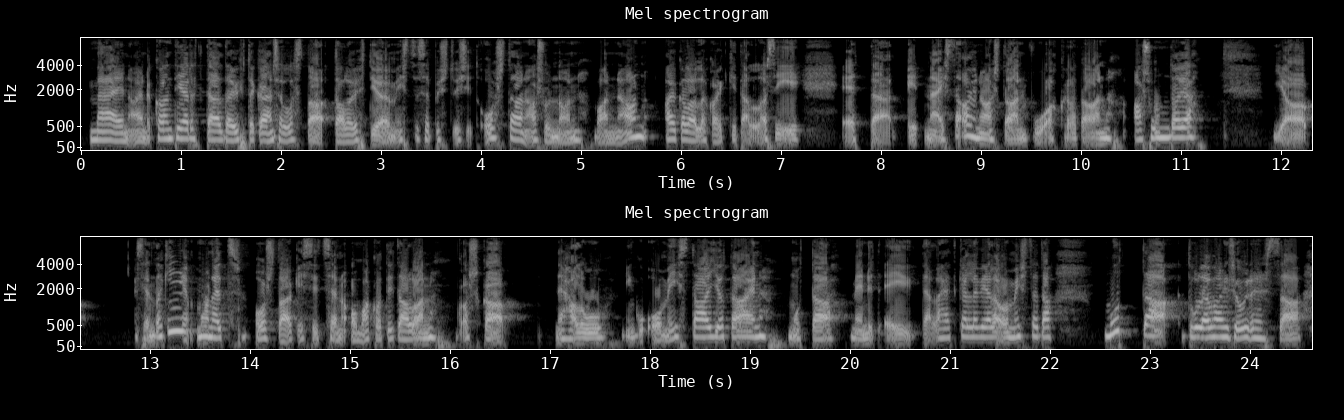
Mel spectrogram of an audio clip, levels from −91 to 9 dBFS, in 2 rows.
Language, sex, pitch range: Finnish, female, 185-245 Hz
